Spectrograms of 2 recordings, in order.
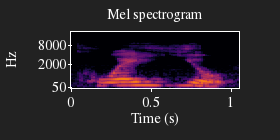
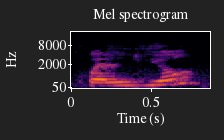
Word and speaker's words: cuello: lot hasn't there so el cueyo or el cuello or el cuejo but not el cuello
